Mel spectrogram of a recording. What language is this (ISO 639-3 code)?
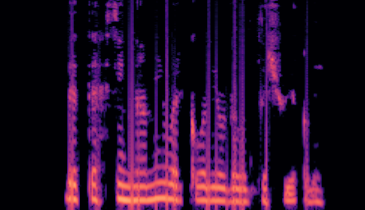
pus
